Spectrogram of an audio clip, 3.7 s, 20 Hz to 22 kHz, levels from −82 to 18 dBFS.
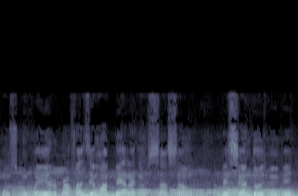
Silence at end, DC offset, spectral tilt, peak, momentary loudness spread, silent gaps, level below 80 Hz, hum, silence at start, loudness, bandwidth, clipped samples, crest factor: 0 s; under 0.1%; -6.5 dB/octave; -4 dBFS; 6 LU; none; -44 dBFS; none; 0 s; -17 LUFS; 11.5 kHz; under 0.1%; 12 dB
